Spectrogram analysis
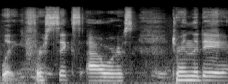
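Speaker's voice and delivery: ordinary talk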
